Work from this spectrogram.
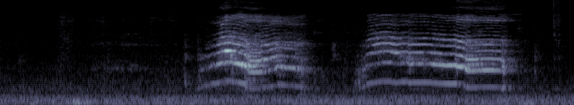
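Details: Distressed meows from a male white and orange kitten being bathed indoors: two sustained, slightly wavering cries about a second long each, separated by a short pause, in a quiet small room.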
